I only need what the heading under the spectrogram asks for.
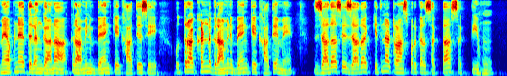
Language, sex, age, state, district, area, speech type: Urdu, male, 18-30, Uttar Pradesh, Ghaziabad, urban, read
